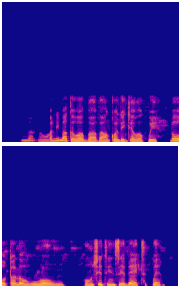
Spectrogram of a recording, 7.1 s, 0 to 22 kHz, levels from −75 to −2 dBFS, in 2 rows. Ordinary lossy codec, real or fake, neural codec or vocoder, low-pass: none; fake; codec, 16 kHz, 2 kbps, FunCodec, trained on LibriTTS, 25 frames a second; 7.2 kHz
